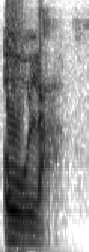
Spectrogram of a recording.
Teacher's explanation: It's like you're dropping that H and you just start with the O, hola.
